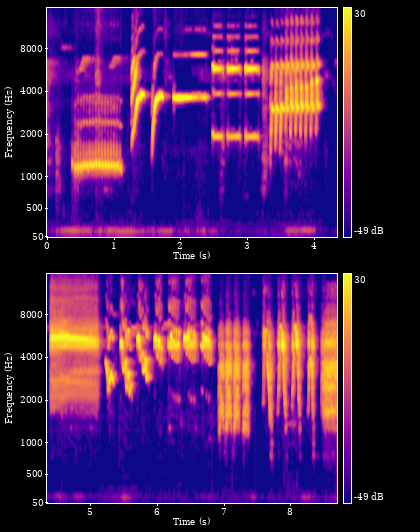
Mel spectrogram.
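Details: Asian pied starling song used as a lure to make other birds sing, morning to night: a varied run of whistles, harsh buzzy bursts, rattling notes and rising slurs, with a low hum underneath.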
